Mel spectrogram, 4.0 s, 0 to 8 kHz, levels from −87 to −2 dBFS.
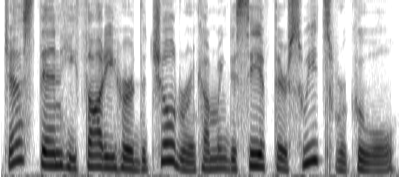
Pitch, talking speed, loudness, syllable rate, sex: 185 Hz, 240 wpm, -17 LUFS, 4.9 syllables/s, female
